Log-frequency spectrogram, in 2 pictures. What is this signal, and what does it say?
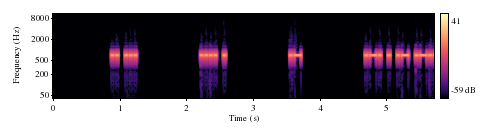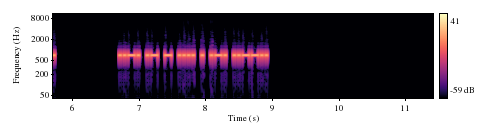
Morse code, heard as a keyed tone, about 34 wpm, 700 Hz. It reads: IS HE A REAL FATHER?
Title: 4x Word-Spacing - Sentences from Top 300 Words - 35wpm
